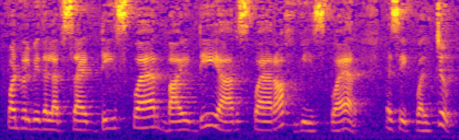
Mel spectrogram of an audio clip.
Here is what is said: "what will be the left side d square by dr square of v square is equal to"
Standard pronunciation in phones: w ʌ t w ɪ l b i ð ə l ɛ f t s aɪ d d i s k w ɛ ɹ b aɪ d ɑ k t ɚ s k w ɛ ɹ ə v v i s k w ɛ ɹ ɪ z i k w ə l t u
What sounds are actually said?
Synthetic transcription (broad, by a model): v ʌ t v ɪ l b i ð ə l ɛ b s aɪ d d i s k w ɛ ɹ b aɪ d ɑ t s k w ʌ ɹ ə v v i s k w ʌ ɹ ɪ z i k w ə l t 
